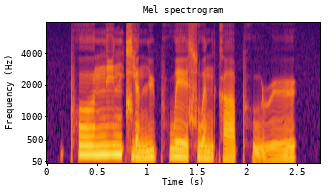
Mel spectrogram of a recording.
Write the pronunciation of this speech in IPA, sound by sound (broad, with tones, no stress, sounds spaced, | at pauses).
pʰ o˥ ʊ̯ n̪ i˥ n t͡ɕ j ɛ˨ n̪ y˥ pʰ w e˥˧ ɪ̯ s w ə˥˩ n k ä˧˥ pʰ ṵ˨˩ ɻ ɻ̩˧˥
